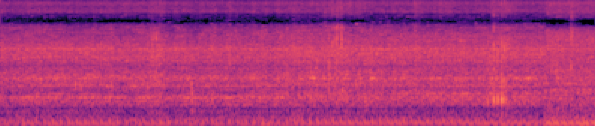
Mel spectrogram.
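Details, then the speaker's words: Car with automatic gearbox showing a gearbox fault message, running: heavy, uneven low rumble and churning louder than the engine; internal gearbox failure confirmed after fluid, reset and linkage checks. "I think it might be a gearbox fault. It sounds like utter turd from the gearbox."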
